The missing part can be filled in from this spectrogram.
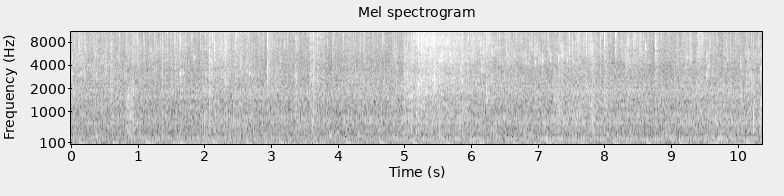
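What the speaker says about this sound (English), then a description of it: "you want to brown it as fast as possible to minimize the cooking" Rubia Gallega aged beef sears hard in a hot pan for tataki, with a steady, loud sizzle and crackle throughout and a brief louder burst of spitting fat midway.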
